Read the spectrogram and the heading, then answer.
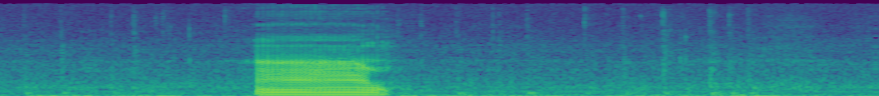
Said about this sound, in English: Oh, that's why you're just typing?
